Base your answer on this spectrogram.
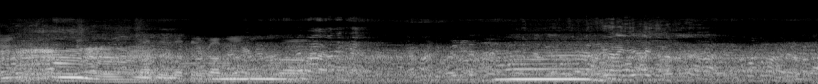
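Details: Cattle at a crowded Eid sacrifice cattle market in Basunia, Bangladesh, lowing with long, low, drawn-out moos, two main calls about three seconds apart, amid a hum of background noise.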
